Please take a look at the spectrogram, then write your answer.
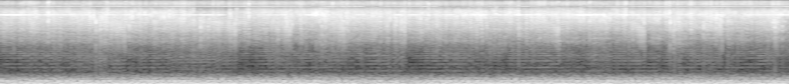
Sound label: point idle, anomaly; Dynamic Anomalies Overhaul; eugenium anomaly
